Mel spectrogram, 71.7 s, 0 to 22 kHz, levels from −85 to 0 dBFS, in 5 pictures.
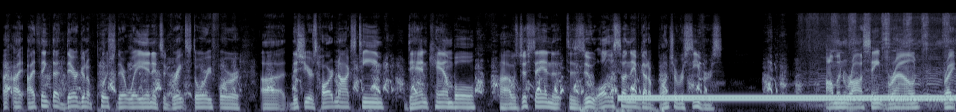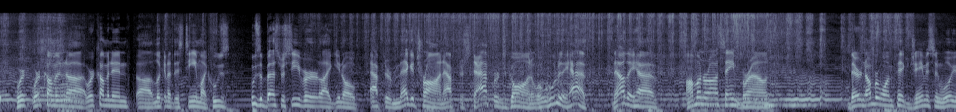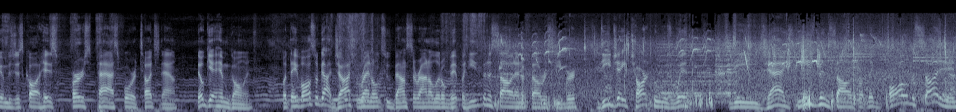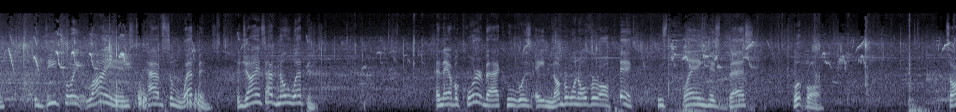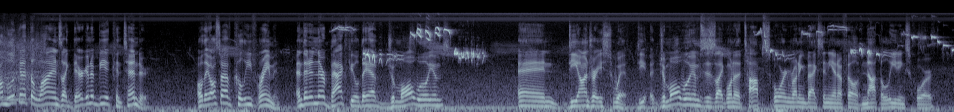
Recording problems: animal sounds; very loud; throughout; as loud as the speech
phone ringing; loud; from 9.5 to 14 s; peak 4 dB above the speech
door banging; faint; from 53 to 57 s; peak 10 dB below the speech

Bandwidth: 14.5 kHz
